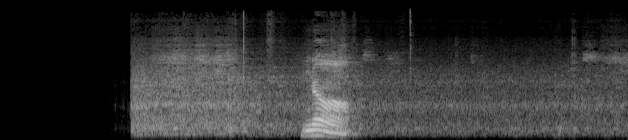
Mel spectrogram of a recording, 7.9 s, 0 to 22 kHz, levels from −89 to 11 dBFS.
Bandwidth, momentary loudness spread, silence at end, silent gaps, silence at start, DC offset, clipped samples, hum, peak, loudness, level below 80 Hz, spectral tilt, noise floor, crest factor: 16 kHz; 28 LU; 0 s; none; 1.65 s; under 0.1%; under 0.1%; none; -2 dBFS; -20 LUFS; -72 dBFS; -4.5 dB/octave; -43 dBFS; 22 dB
